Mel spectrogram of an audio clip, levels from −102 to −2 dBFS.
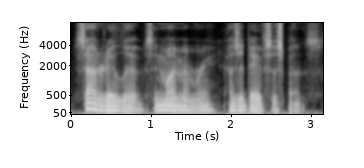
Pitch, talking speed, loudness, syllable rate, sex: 100 Hz, 190 wpm, -20 LUFS, 5.7 syllables/s, male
